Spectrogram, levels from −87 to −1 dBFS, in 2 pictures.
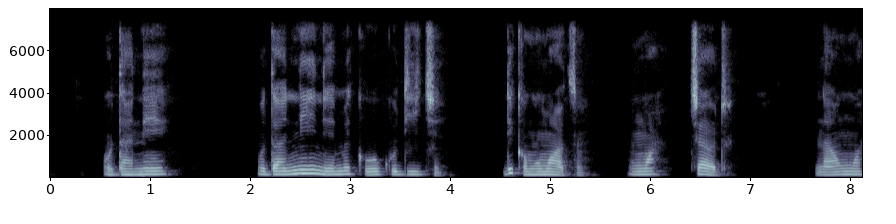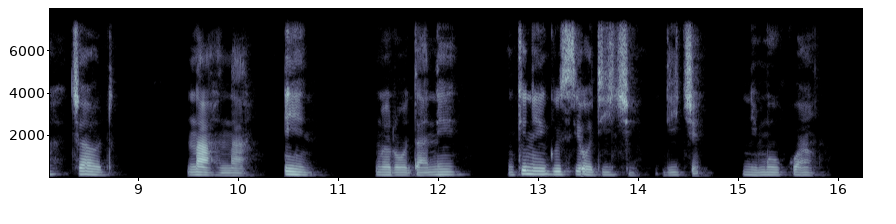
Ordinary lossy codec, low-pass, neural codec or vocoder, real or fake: none; 7.2 kHz; vocoder, 44.1 kHz, 80 mel bands, Vocos; fake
